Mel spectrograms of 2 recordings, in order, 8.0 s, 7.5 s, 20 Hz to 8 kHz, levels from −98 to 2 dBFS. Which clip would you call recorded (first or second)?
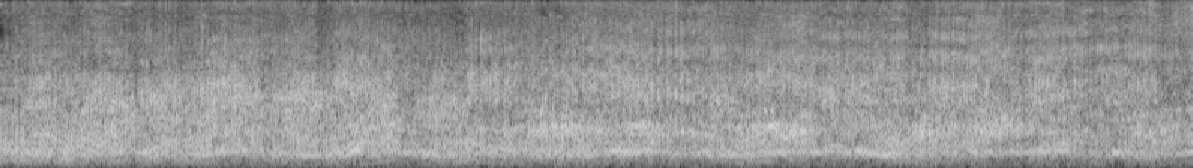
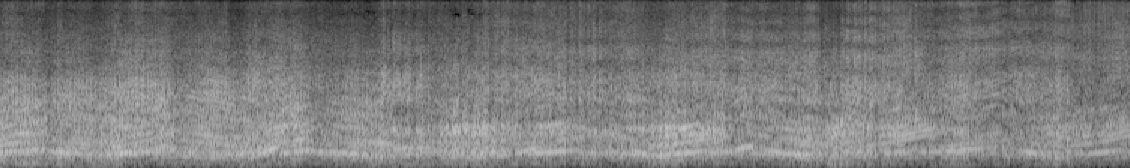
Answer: second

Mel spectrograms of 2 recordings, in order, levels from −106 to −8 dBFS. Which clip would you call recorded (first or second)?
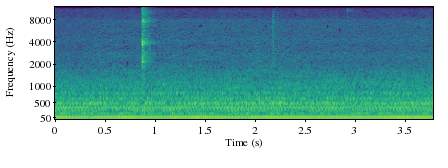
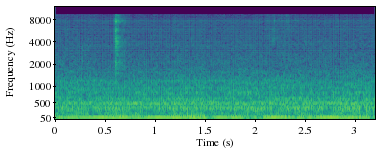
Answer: first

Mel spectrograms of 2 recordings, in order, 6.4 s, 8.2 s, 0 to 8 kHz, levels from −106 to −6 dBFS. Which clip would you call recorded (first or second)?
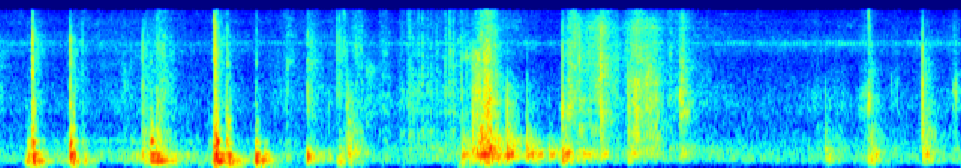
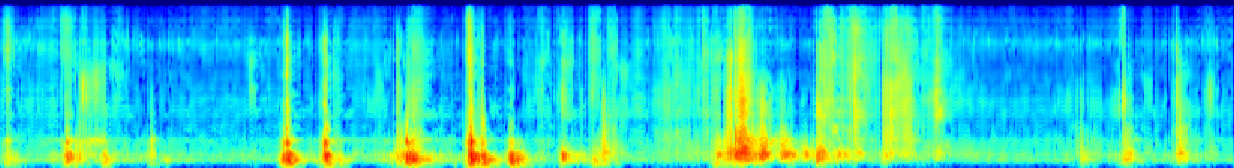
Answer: first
